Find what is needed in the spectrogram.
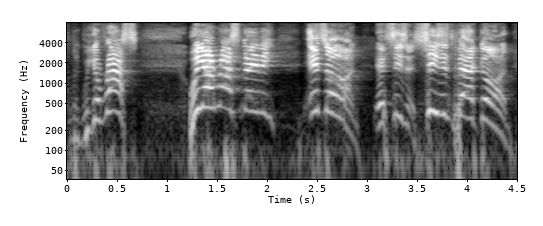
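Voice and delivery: very high, loud victory shouting; hyped-up triumphant yelling, acted out; floored and elated. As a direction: shout it like a fan celebrating. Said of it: "I was floored".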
